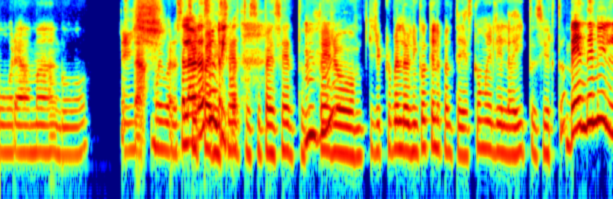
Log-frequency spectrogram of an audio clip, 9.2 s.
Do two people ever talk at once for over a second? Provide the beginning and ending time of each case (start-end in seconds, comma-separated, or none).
1.8-3.6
